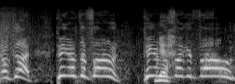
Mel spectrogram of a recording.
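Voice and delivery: frantic, desperate, very high, loud begging. Retelling a call to a friend when copies sold: imitating own frantic plea. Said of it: "I was like".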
